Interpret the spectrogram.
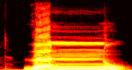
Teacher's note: ada alif lam syamsiyah, yaitu alif lam yang ditulis tapi tidak dibaca. Kita langsung pada lafal zal langsung ke nun.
